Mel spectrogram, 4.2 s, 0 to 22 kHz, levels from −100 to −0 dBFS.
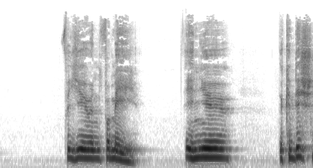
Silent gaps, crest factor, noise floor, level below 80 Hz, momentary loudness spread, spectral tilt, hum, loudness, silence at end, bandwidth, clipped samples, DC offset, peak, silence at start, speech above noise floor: none; 16 dB; -80 dBFS; -66 dBFS; 20 LU; -7 dB/octave; none; -20 LUFS; 0 s; 14 kHz; under 0.1%; under 0.1%; -6 dBFS; 0.9 s; 62 dB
